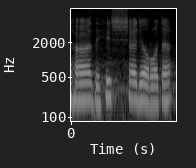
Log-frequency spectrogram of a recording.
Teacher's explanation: single حرکات ہیں، تمام زبر ہیں اور اس میں را کو موٹا پڑے، لمبا نہ کرے کسی بھی حرکت کو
